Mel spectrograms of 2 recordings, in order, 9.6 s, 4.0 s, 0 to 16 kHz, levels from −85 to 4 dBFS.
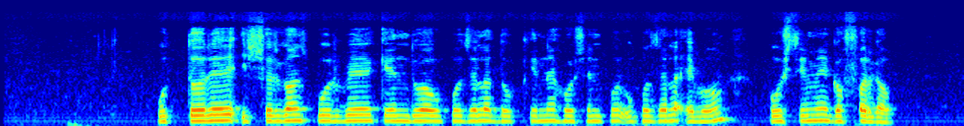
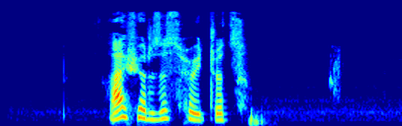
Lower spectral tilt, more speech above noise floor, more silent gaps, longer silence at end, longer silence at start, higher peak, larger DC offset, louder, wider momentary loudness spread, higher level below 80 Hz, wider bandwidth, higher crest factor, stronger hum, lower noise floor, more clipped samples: first, -7 dB/octave vs -4.5 dB/octave; second, 40 dB vs 47 dB; neither; second, 0.7 s vs 1.45 s; second, 0.75 s vs 1.1 s; second, -8 dBFS vs -2 dBFS; neither; about the same, -25 LUFS vs -24 LUFS; second, 11 LU vs 21 LU; first, -58 dBFS vs -64 dBFS; about the same, 11 kHz vs 11.5 kHz; second, 18 dB vs 26 dB; neither; second, -63 dBFS vs -71 dBFS; neither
